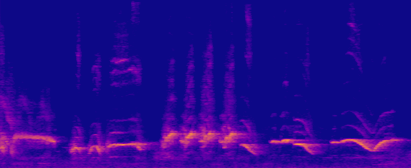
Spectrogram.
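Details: Large tame Chinese hwamei in a cage singing separate bursts of rich whistled phrases, some level and some dipping sharply, broken by short pauses.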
